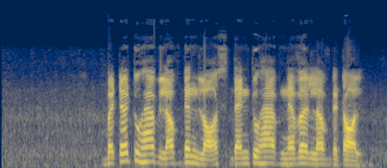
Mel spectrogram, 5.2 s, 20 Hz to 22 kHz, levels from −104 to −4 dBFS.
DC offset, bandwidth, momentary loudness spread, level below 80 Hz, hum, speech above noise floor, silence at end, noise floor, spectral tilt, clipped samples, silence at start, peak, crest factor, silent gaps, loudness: under 0.1%; 7.6 kHz; 4 LU; -56 dBFS; none; 32 dB; 0.35 s; -47 dBFS; -5.5 dB/octave; under 0.1%; 1.4 s; 0 dBFS; 18 dB; none; -16 LUFS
